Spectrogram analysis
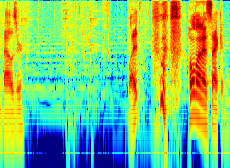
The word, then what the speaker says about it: Bowser: society i don't even it's pronounced bowser and not bowser uh who says bozer it's always been bowser what hold on a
